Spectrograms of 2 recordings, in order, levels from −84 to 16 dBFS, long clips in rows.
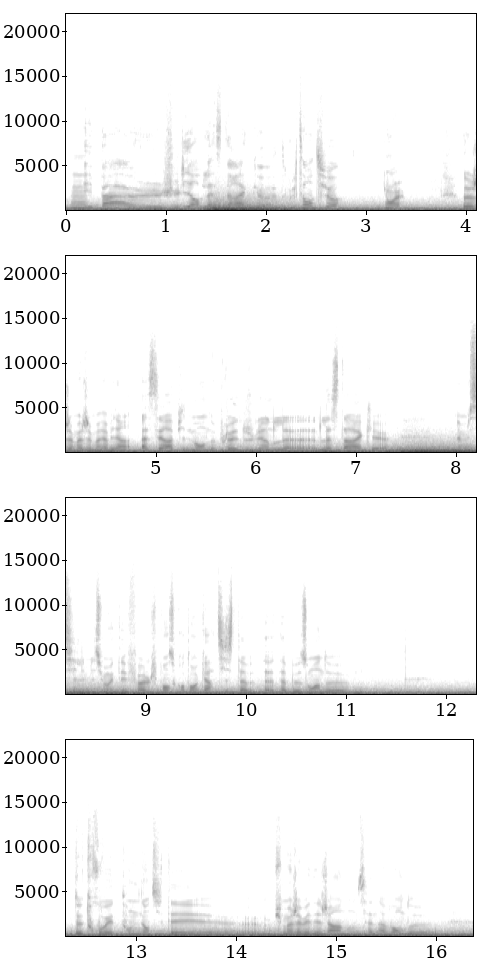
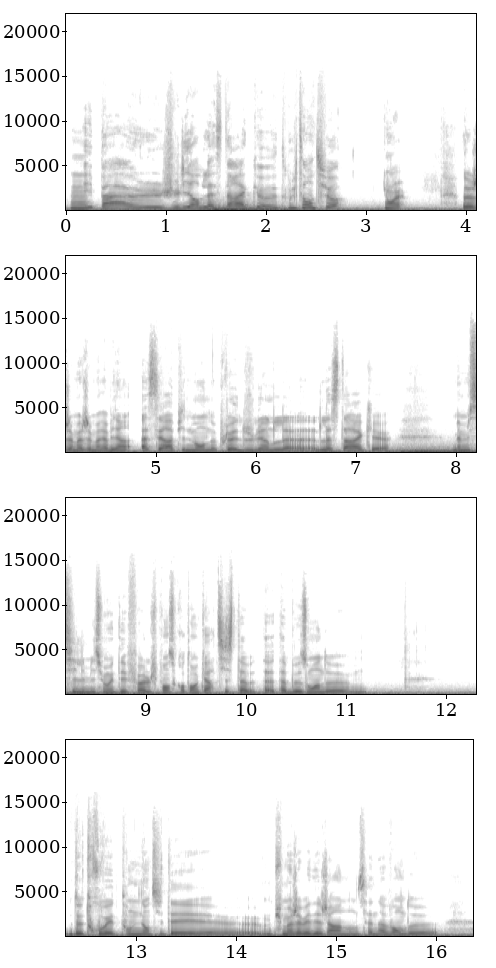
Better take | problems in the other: second | wind noise on the microphone; heavy; 2 dB above the speech; occasional gusts in the second

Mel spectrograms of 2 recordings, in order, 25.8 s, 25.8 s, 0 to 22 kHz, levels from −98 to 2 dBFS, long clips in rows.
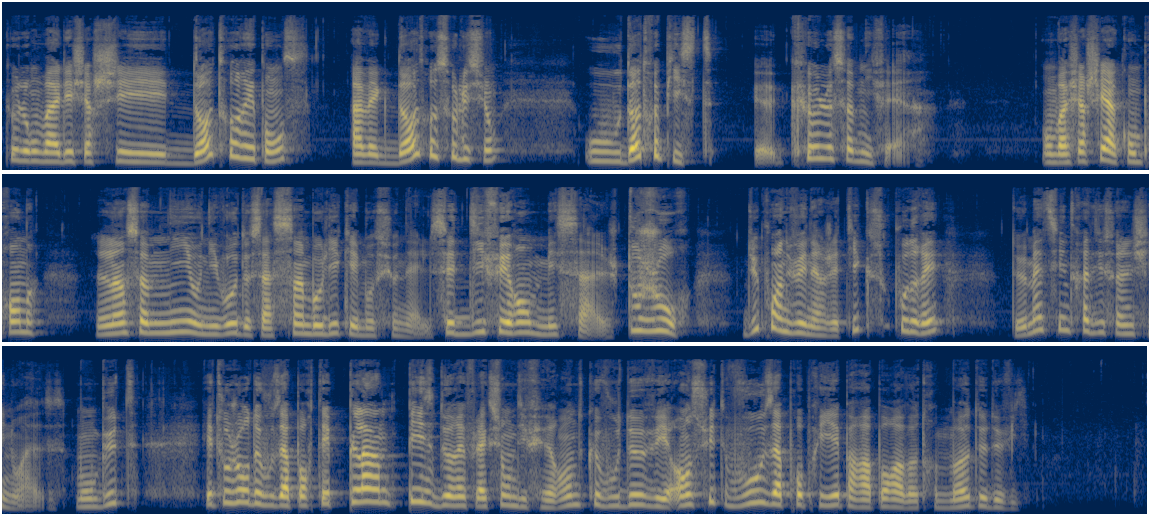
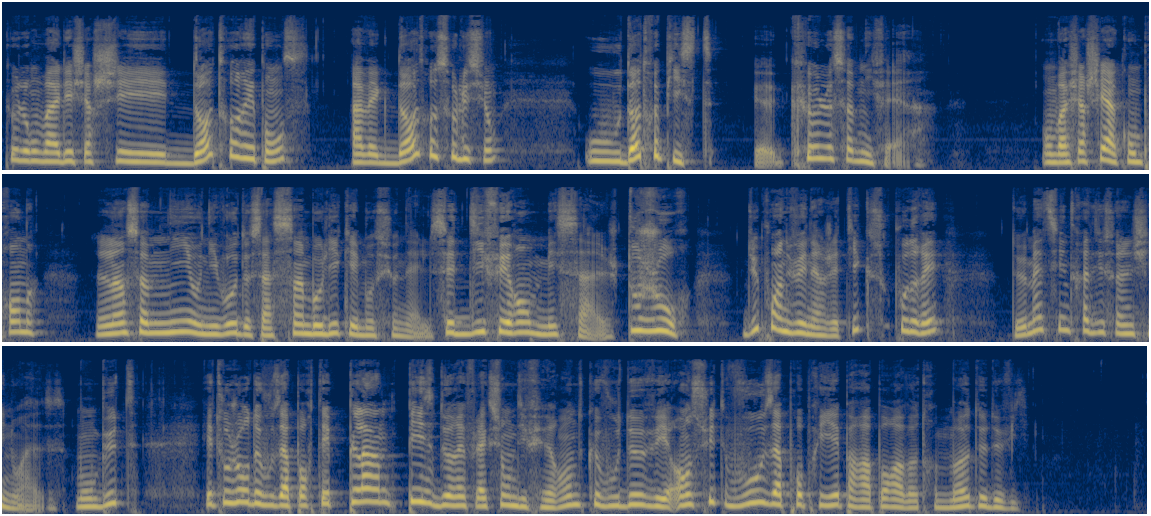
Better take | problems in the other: second | thin; very; fading below 450 Hz

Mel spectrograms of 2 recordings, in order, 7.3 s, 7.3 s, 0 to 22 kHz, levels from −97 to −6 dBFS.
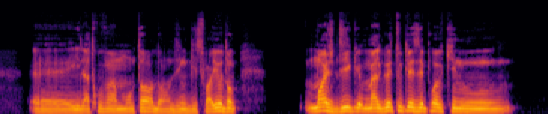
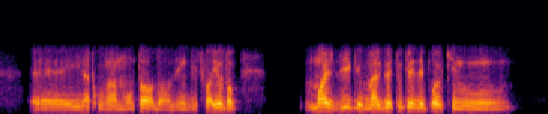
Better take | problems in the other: first | phone-call audio; poor line

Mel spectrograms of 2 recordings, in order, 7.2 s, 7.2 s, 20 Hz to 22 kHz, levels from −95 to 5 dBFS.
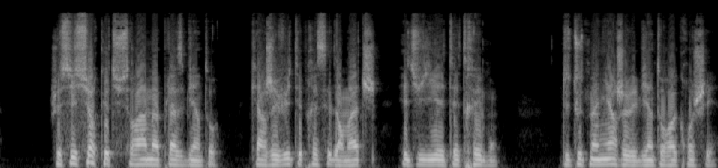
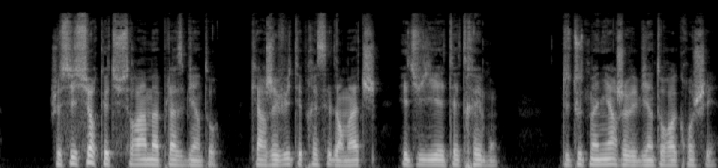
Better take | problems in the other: second | distortion; slight; 5% of the sound clipped

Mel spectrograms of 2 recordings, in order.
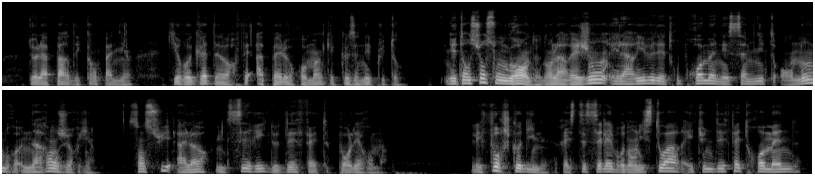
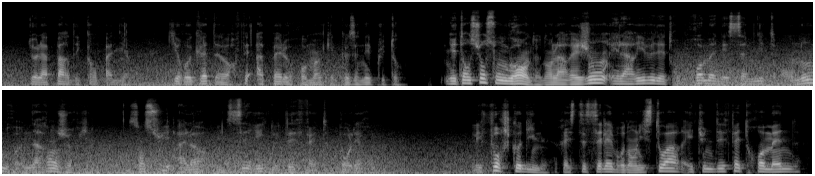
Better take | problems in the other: first | wind noise on the microphone; heavy; until 3.5 s and from 6.5 to 13 s; 8 dB below the speech

